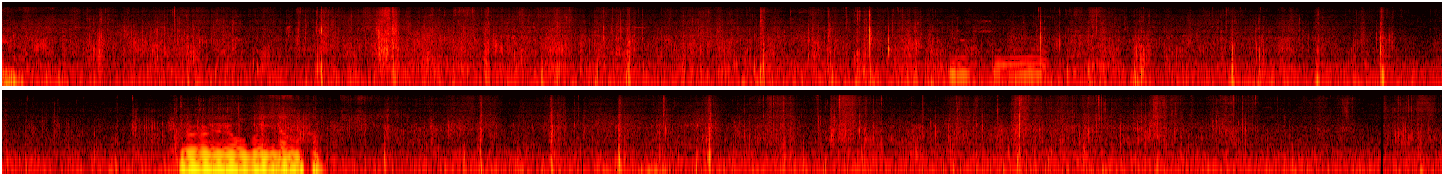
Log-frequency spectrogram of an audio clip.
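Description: Footsteps and rustling through dry grass and undergrowth, with irregular small clicks and snaps of twigs and brush. About sixteen seconds in, a man's voice gives one drawn-out sound lasting about a second and a half.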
